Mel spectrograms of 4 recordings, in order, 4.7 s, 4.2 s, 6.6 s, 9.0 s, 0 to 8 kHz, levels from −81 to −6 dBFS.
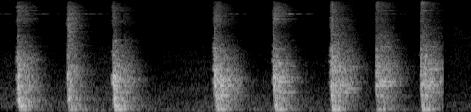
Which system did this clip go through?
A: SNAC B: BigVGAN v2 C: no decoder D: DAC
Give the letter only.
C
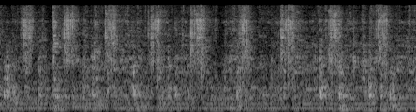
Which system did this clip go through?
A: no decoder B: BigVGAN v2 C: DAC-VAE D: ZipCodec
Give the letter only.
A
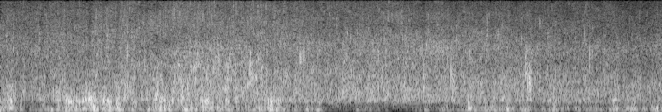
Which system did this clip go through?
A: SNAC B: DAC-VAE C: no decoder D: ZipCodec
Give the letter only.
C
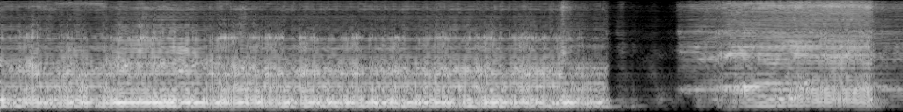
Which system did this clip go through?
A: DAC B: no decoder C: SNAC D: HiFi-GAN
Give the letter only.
D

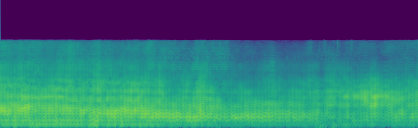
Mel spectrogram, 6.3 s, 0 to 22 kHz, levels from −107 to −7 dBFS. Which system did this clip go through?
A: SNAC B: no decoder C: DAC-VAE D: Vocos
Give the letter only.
D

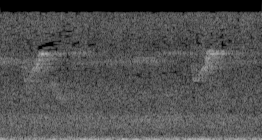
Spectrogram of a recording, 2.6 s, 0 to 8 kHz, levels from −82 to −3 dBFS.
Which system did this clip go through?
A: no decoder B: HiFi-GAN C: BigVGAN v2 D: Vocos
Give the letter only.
A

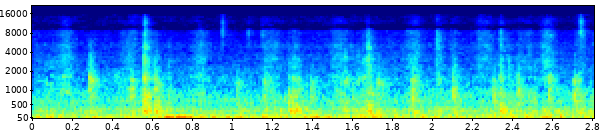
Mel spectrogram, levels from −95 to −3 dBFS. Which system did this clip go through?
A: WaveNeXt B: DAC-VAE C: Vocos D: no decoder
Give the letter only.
C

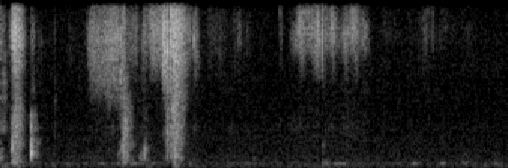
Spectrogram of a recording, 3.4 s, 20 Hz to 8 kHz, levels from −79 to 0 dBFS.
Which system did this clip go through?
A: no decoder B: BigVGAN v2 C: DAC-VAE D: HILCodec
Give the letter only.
A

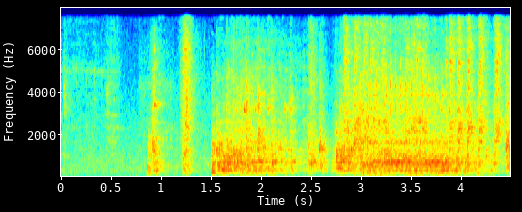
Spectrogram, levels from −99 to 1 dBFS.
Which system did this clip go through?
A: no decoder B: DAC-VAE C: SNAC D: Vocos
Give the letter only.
A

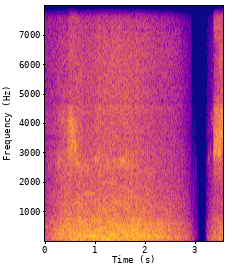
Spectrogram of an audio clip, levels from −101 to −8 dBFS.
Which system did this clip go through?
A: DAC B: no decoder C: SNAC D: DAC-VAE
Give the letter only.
A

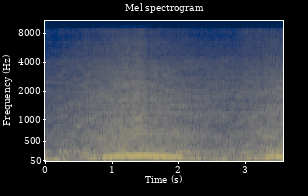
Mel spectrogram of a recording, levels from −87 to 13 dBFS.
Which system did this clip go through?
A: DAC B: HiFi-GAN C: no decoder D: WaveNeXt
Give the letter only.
D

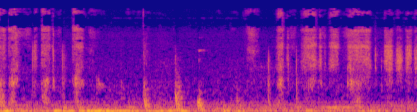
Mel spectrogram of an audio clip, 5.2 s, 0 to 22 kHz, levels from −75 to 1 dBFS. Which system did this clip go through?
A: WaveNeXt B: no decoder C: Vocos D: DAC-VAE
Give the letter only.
C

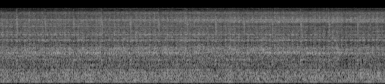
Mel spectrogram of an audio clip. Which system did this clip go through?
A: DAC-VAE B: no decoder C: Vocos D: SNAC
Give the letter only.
B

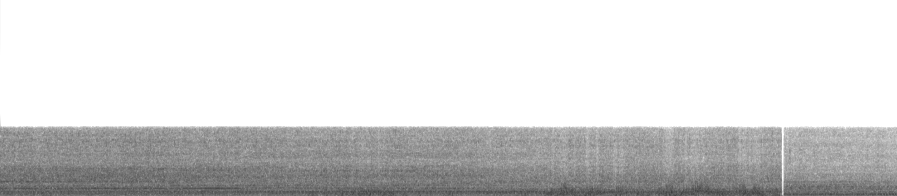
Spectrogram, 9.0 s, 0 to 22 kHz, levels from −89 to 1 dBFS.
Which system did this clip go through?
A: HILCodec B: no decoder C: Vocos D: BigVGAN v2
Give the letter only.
B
